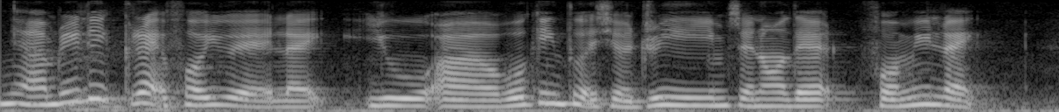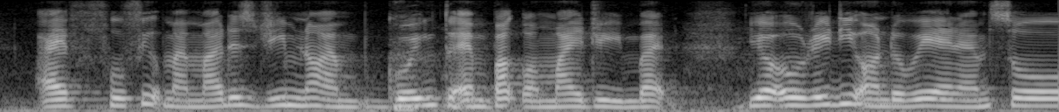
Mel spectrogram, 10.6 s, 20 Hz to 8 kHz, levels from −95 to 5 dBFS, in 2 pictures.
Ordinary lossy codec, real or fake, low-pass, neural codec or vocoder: none; real; none; none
